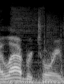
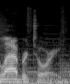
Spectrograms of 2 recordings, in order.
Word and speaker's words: laboratory: some research for my laboratory project notice the emphasis on the first syllables research and laboratory a Brit would say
